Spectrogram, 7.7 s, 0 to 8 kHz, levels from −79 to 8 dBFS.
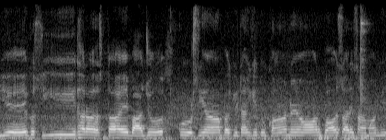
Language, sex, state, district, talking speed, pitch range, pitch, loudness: Hindi, male, Haryana, Rohtak, 115 wpm, 150-160 Hz, 150 Hz, -14 LUFS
